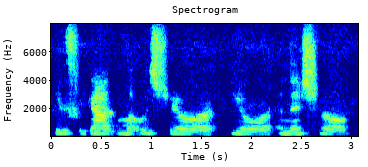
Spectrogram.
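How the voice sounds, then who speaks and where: A woman being interviewed as a writer and director, speaking reflectively and haltingly, rephrasing as she goes and often breaking into laughter. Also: lowish voice, level tone, dull audio, slight background noise. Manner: laughs readily while talking.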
